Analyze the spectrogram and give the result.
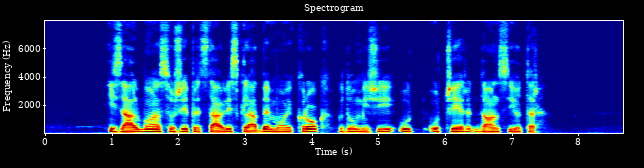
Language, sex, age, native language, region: Slovenian, male, 50-59, Slovenian, Central Slovenia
